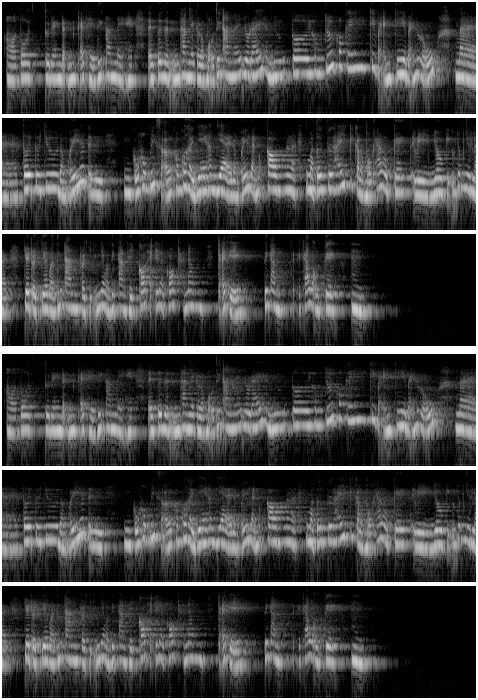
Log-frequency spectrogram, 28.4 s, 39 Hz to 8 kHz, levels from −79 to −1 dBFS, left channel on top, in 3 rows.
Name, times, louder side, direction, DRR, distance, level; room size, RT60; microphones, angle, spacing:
voice 1, 0.1-11.6 11.9-23.9 24.2-26.3, left 2 dB, 35° left, 7 dB, 0.6 m, -28 dB
11.5 x 9.5 x 8.0 m, 1.4 s
head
